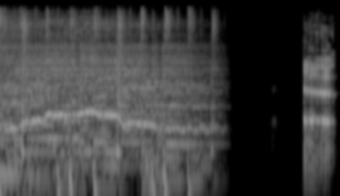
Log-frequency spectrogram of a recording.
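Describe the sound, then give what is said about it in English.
A long, loud, drawn-out belch, recorded for a soundboard, rumbles for several seconds, then stops. After a brief silence, a second short burst of belching cuts in at the end. “So we can have a soundboard of just us belching, farting, and impersonating Ray Liotta.”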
